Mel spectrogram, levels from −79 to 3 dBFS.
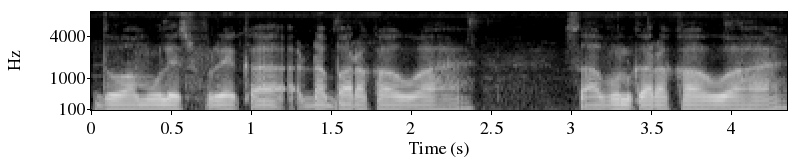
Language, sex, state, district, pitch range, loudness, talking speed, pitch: Hindi, male, Jharkhand, Garhwa, 105-110 Hz, -18 LUFS, 180 wpm, 105 Hz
